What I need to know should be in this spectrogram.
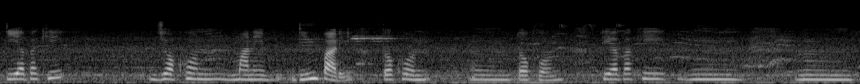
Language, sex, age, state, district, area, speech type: Bengali, female, 45-60, West Bengal, Birbhum, urban, spontaneous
